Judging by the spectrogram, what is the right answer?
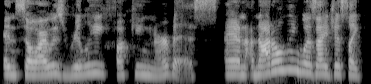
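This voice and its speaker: A woman's voice: on the high side, fairly quick, a bit bright. A woman in her twenties chatting candidly and rambling, with lots of fillers and restarts. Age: 20s. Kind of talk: casual chat.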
